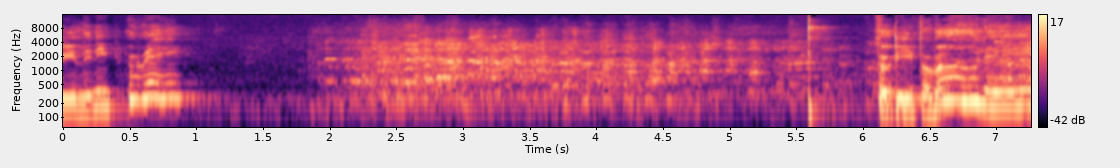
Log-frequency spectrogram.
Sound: audience laughing

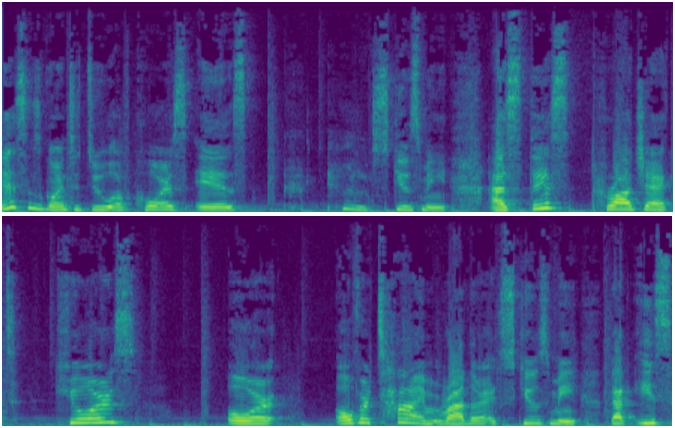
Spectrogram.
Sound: clears throat

